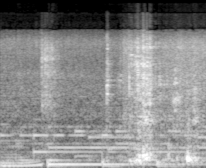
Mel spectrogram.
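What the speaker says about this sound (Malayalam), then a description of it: "ഇങ്ങനെ ഇളക്കുന്ന സമയത്ത് ഒരു ഒച്ച എടുക്കുക, ക്രിസ്പി ആയതിൻ്റെ ഒച്ച." Boondi fries crisply in hot oil for a laddu, a steady loud sizzle with scraping bursts as a spoon stirs it through the pan, no voices.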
